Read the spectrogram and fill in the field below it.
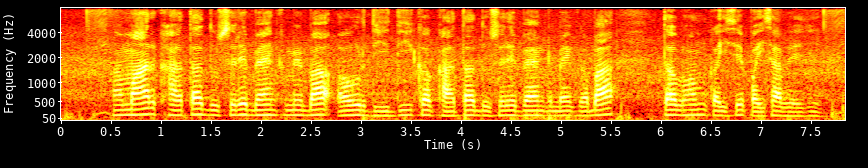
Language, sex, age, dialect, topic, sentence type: Bhojpuri, male, 18-24, Western, banking, question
